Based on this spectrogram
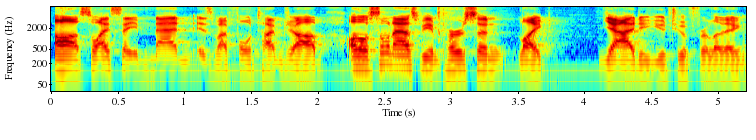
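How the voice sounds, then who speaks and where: A man speaks very fast with vocal fry. His tone is bright and sharp, with ordinary pitch variation. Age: 20s. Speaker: YouTuber and pro video gamer. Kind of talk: Q&A monologue. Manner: halting, many fillers.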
